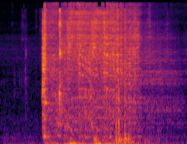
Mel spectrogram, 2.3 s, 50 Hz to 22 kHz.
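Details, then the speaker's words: LT1 V8-swapped Jeep YJ with no-spark/no-charge problems: starter spins the engine steadily for about a second with no firing, then winds down; crank no start, owner suspects fuel pump. "It don't want to fucking start now, and I'm pretty certain it's a fuel pump issue."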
